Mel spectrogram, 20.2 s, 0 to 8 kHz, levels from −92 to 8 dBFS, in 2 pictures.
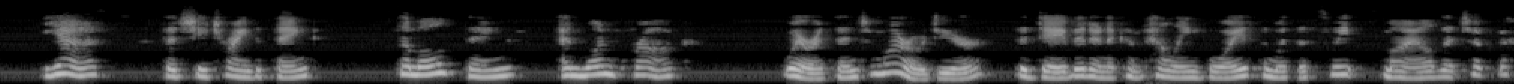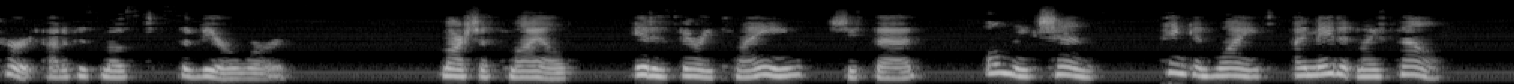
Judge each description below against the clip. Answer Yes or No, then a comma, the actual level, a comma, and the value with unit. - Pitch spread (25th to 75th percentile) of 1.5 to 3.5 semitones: No, average, 4.5 semitones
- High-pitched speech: Yes, high, 195 Hz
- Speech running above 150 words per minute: Yes, average, 165 wpm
